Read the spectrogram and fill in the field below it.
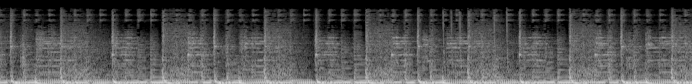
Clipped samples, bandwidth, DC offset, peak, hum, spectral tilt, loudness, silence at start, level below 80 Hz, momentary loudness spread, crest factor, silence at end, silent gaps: under 0.1%; 14.5 kHz; under 0.1%; -4 dBFS; none; -5 dB/octave; -18 LUFS; 0 s; -20 dBFS; 1 LU; 12 dB; 0 s; none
